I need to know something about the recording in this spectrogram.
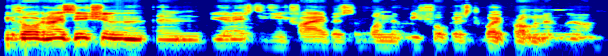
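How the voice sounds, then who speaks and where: A man's voice: on the low side, animated, quick pace, darkish tone, poor audio. A man from Scotland with a Scottish accent, giving a casual, unscripted answer as a webinar panelist. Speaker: webinar panelist, youth sports worker.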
